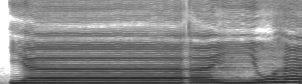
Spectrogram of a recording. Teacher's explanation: cara membacanya dengung jadi bunyi n tahan sampai ada suara masuk hidung kurang lebih dua harakat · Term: ghunah musyaddadah, gunnah musyaddadah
